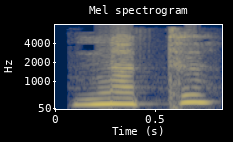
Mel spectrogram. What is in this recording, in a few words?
"nathh", Punjabi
